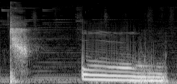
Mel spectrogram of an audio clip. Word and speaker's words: two: w w one and other tricky word here W is silent and O is giving oo sound so we read it like this t o to three s r e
